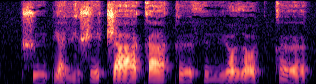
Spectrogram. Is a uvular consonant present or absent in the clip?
absent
